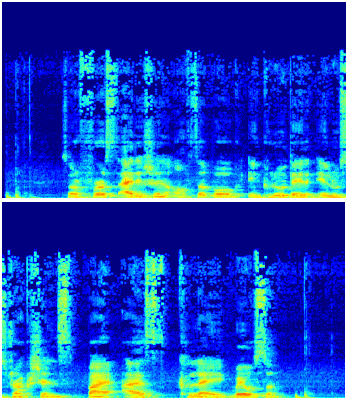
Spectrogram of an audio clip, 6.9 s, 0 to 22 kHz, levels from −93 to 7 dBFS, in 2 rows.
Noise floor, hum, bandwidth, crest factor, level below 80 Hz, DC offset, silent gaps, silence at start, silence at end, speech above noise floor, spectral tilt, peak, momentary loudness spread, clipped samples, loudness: -42 dBFS; none; 17 kHz; 20 dB; -52 dBFS; under 0.1%; none; 0.05 s; 0.3 s; 21 dB; -5 dB/octave; -2 dBFS; 12 LU; under 0.1%; -21 LUFS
